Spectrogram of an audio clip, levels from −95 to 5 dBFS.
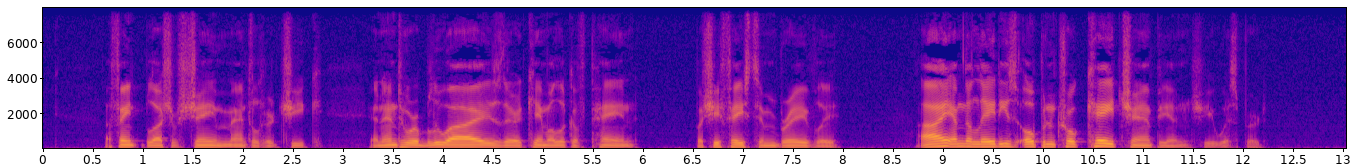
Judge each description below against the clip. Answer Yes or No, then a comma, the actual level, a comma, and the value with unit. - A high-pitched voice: No, low, 100 Hz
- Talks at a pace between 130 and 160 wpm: Yes, average, 150 wpm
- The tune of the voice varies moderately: Yes, average, 4.7 semitones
